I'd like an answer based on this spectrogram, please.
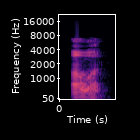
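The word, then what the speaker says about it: hour: अवर, तो यहां पर देख रहे हैं कि एच क्या है? ये साइलेंट है। एच क्या है? ये साइलेंट लेटर है, इसका उच्चारण नहीं किया जाता है, केवल इसको लिखा जाता है।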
